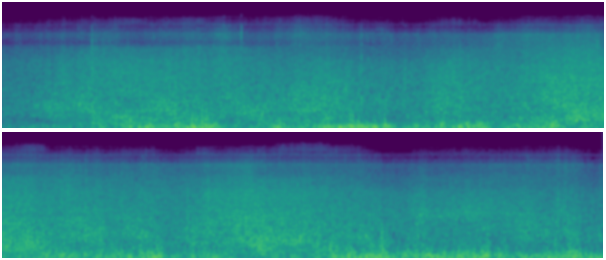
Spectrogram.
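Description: Whitewater river rapids rushing and splashing over the nose of an inflatable paddleboard, a steady roar that swells and eases as the board rides the waves, with wind buffeting the camera microphone.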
